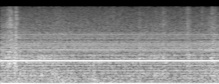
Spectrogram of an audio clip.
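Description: Steady low electrical hum with a faint, thin high tone above it: room tone, with no other sound standing out.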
